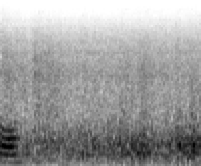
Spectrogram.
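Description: Kubota mini excavator's diesel engine running steadily as the machine tracks forward and pushes sandy fill with its dozer blade.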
